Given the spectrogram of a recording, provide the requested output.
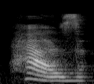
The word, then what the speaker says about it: has: a z for example the word has it's spelled with an s but the sound is actually z has here's another one this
